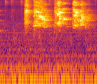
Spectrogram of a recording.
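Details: Short burst of African lovebirds, Fischer's included: after a quiet half second, loud harsh squawks come in three quick pulses.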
